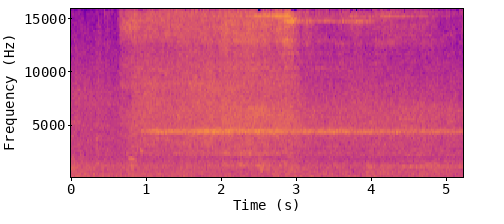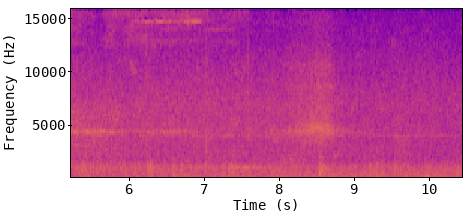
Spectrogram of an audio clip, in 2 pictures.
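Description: A passenger train running on the track beside the platform, with a steady high-pitched wheel squeal from about a second in until shortly before the end, over a constant rumble.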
